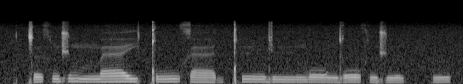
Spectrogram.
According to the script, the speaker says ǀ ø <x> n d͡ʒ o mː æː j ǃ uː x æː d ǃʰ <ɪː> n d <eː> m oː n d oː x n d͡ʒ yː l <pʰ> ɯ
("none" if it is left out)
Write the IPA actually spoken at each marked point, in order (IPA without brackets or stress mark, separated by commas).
x, yː, yː, pː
